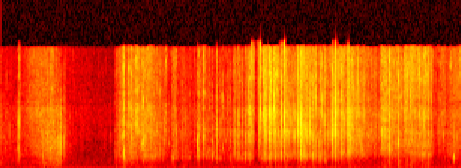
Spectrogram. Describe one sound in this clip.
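Dry soil pours and rustles out of a pot.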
